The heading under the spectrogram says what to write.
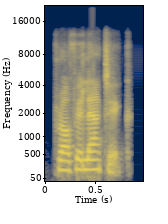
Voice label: "prophylactic", Indian; Dictionary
